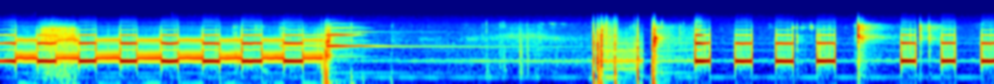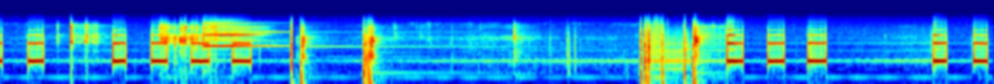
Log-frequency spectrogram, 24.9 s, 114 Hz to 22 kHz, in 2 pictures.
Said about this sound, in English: as indicated by the 4 beeps we'll get after the coin return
